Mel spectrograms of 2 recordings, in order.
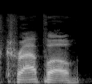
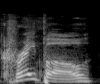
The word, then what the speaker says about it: Crapo: yeah Coons it is crapo it is crapo look at crapo it's they were like and crepo and Idaho crepo it's like no no it's crapo c AO is crapo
